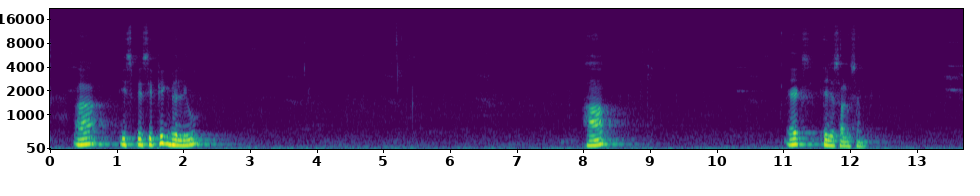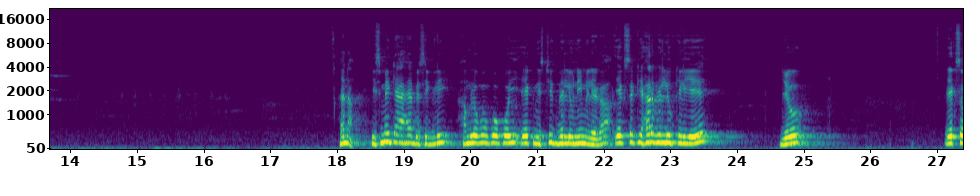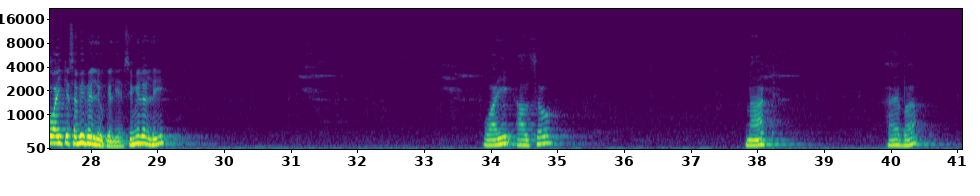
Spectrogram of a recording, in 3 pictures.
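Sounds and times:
man speaking: 0.4s - 2.4s, 11.0s - 12.4s, 18.0s - 23.8s, 24.6s - 25.3s, 27.1s - 29.3s, 33.9s - 35.1s, 37.8s - 38.5s, 39.9s - 40.6s.

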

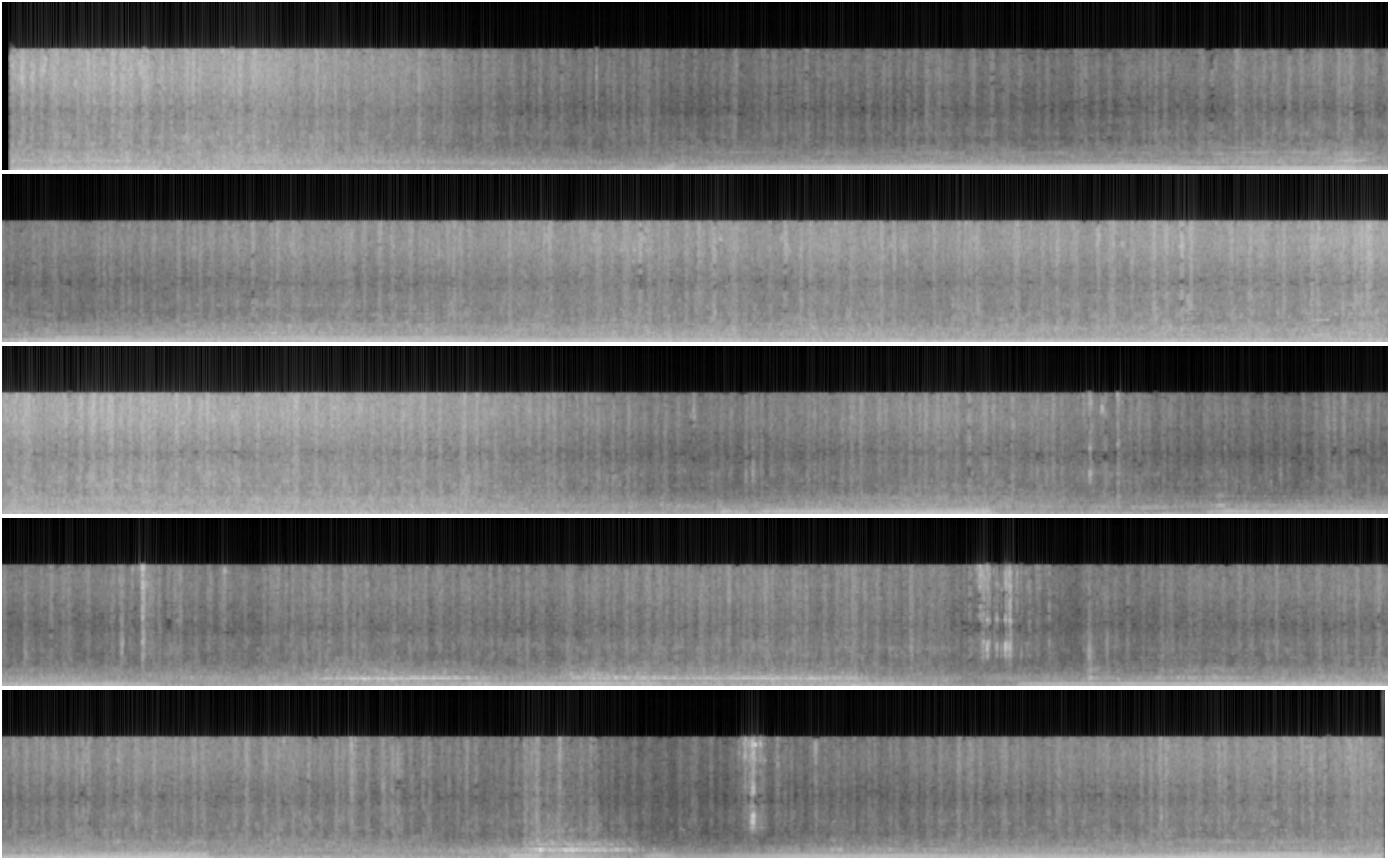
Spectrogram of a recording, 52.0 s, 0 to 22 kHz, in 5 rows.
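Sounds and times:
car engine at full throttle: 0.0s - 51.9s.

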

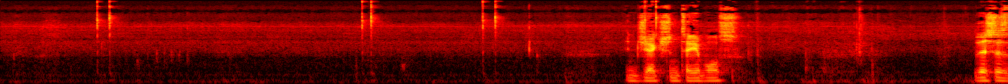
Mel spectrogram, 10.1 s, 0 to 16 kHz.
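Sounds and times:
computer mouse clicks: 0.9s - 1.9s, 3.6s - 3.9s, 4.8s - 5.4s.

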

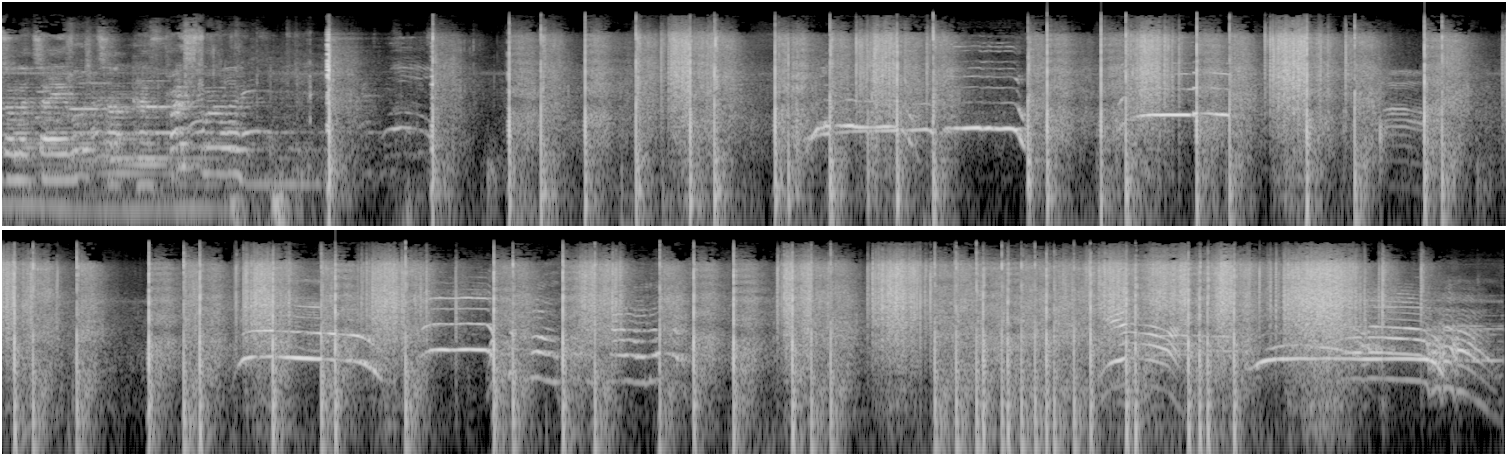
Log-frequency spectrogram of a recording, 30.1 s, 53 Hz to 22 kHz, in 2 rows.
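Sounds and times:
held pitched tones: 0.0s - 4.9s
fireworks bangs and crackles: 3.2s - 29.4s.

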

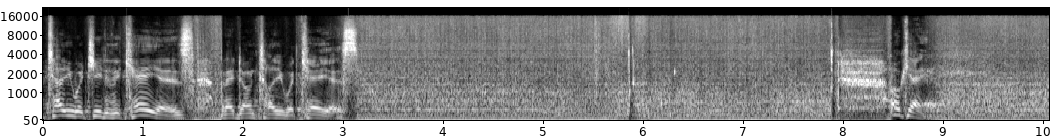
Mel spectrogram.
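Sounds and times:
low hum: 0.0s - 10.0s
microphone hiss: 0.0s - 10.0s.

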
